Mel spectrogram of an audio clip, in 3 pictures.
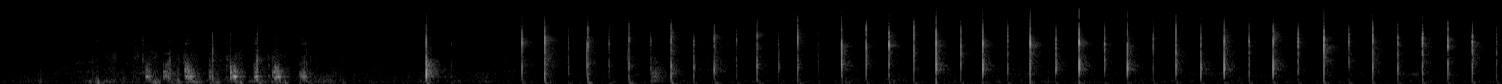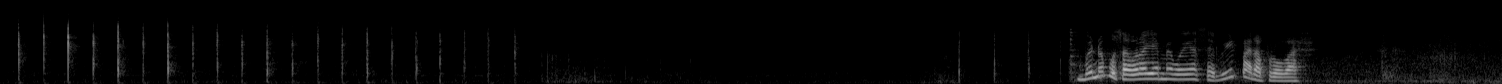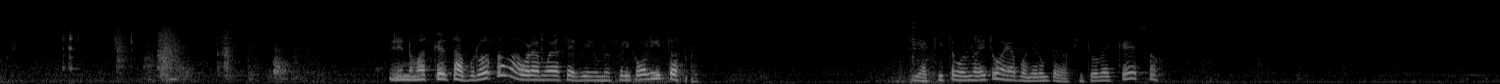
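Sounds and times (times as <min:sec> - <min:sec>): hands slapping tortilla dough: 0:01.0 - 0:03.1, 0:04.2 - 0:04.6, 0:05.2 - 0:21.6, 0:24.4 - 0:25.8.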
